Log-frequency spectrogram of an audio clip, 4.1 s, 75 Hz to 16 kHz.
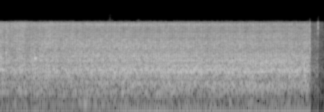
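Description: Volvo S60 D5's 2.4-litre five-cylinder turbodiesel idling just after start-up, heard with the bonnet open. The level drops suddenly near the end.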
